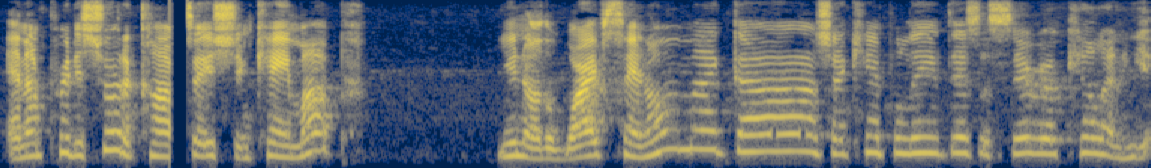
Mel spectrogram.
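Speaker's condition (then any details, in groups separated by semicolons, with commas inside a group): No condition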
